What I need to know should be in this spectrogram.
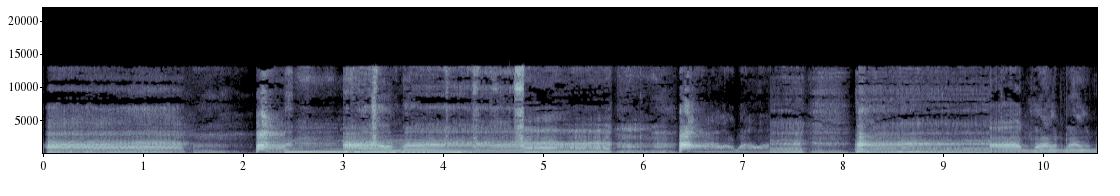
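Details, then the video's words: NiKi, a Chihuahua in an angry mood, gives drawn-out whining growls that waver and dip in pitch, separated by brief gaps and sudden sharp snaps, with faint music underneath. "The most angry 😡 chihuahua dog in the world"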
